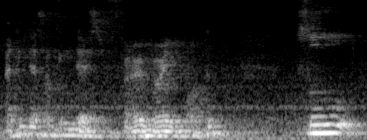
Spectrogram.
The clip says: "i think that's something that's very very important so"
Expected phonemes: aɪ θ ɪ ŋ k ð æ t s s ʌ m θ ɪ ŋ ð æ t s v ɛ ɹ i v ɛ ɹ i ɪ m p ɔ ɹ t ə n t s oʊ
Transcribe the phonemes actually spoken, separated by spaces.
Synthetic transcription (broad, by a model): aɪ t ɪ ŋ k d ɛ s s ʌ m t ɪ ŋ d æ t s v ɛ ɹ i v ɛ ɹ i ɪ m p ɔ t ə n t s oʊ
